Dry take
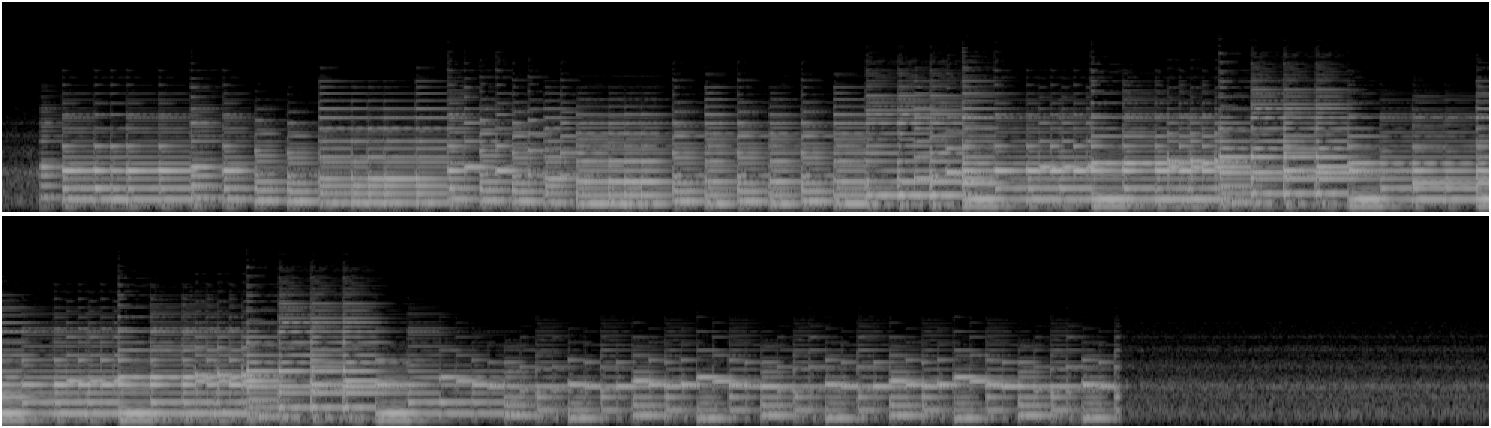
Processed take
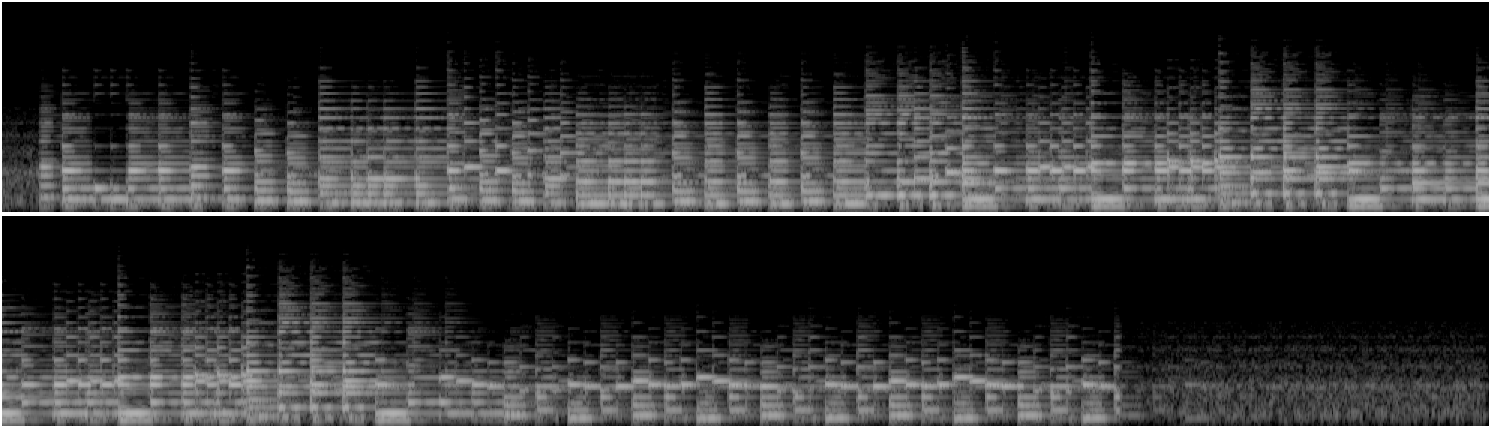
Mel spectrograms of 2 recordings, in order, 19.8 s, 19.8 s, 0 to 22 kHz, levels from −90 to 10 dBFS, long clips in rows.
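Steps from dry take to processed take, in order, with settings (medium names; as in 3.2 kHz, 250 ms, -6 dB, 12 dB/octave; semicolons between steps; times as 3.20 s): time-frequency box 0.60–0.85 s, 510–3700 Hz -15 dB; reverb removal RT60 0.93 s; on a send: delay 682 ms -21.5 dB; on the sum: trim +3.5 dB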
